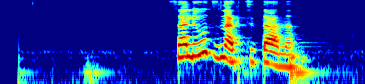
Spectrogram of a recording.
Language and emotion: Russian, positive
